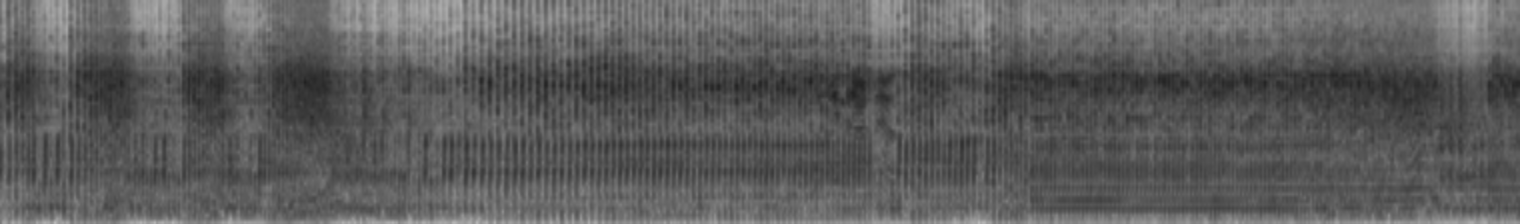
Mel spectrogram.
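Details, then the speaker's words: Honda Pridor single, first start after head/cylinder overhaul, new piston rings and new spark plug for engine noise and oil loss; silencer off, loud rapid crackling beat holds steady without slap or knock; running fine. "जी तो दोस्तों आपने देखा अल्हम्दुलिल्लाह bike हमने मुकम्मल तौर पर असम्बल करने के बाद स्टार्ट भी किया। स्टार्ट करने के बाद आपको इसका सलेंसर लगा कर भी चेक ज़रूर करवाएंगे।"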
